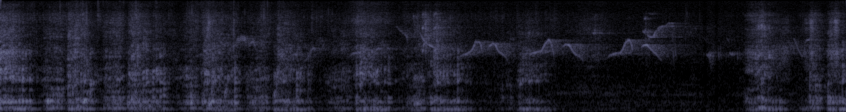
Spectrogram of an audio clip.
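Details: A lame lion clashes with a tiger and makes it submit: a dense run of rough growls and roars, a lull filled by repeated rising-falling bird whistles, then renewed snarling at the end.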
